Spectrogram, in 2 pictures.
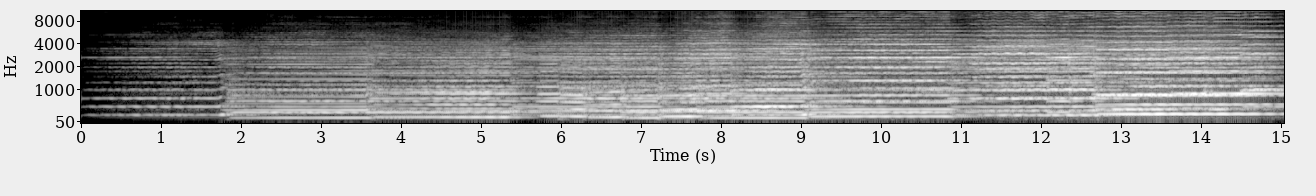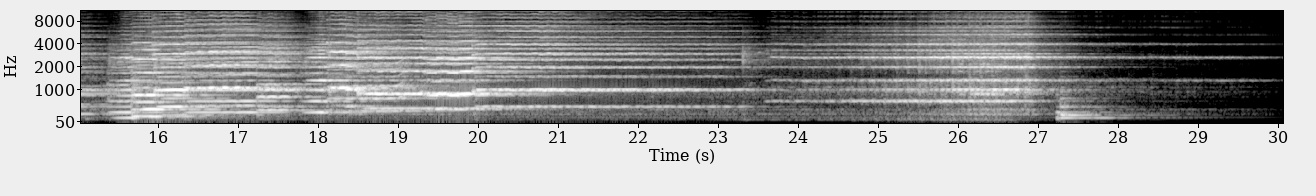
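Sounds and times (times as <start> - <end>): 
live string instruments playing: 0.6 - 29.5.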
